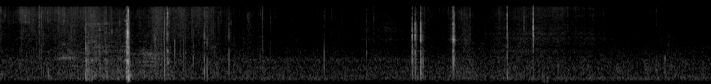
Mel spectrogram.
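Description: Scattered sharp taps and rustling in straw litter as a rooster pecks and shifts about. The loudest tap comes about a second in, and a quick pair of taps about four seconds in.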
